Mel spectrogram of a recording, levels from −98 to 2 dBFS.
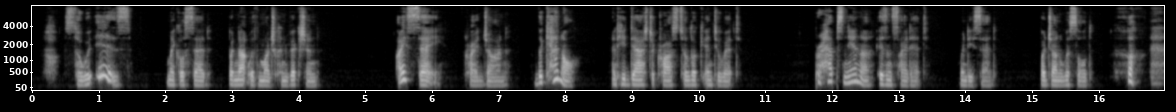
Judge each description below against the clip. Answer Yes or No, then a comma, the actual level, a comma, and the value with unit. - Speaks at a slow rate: Yes, slow, 120 wpm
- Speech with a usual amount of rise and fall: Yes, average, 3.3 semitones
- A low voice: Yes, low, 125 Hz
